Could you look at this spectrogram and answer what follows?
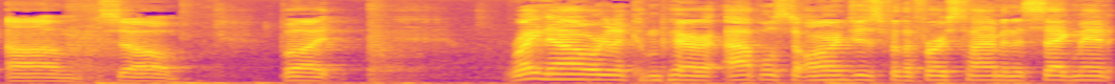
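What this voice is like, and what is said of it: Hoarse, strained voice. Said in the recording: “Our voices are a little shot from that scary Penn State game. ... My voice is not made for radio at this point.”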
